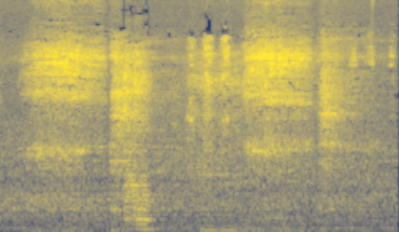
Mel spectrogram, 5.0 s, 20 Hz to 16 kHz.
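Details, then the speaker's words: Sleeping person snoring at 3 am in the drivers' room: loud, hissing snore cycles, about three in five seconds, with coarse snorting breaths in between. "Okay, it's 3 o'clock and there's a snoring competition going on in the driver's room."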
